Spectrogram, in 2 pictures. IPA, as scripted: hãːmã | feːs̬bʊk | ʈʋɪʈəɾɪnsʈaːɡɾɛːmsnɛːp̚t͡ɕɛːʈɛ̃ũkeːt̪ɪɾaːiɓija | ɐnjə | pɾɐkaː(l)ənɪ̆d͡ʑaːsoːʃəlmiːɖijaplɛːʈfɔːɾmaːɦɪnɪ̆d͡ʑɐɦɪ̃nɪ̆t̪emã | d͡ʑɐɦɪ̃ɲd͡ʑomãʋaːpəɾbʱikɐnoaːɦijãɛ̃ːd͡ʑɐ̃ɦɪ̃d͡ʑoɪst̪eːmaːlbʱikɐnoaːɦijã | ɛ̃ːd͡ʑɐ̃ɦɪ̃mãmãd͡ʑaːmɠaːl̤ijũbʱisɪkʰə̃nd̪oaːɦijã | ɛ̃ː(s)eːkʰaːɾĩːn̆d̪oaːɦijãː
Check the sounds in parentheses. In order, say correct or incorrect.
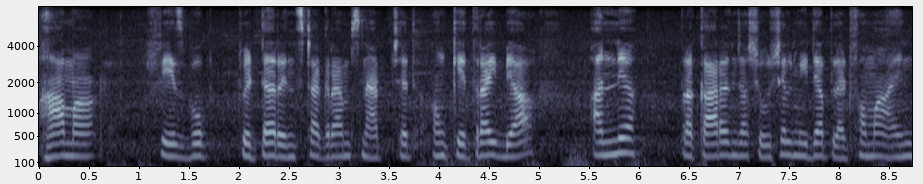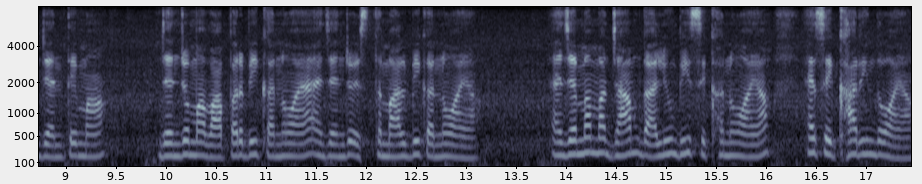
incorrect: ɾ, correct

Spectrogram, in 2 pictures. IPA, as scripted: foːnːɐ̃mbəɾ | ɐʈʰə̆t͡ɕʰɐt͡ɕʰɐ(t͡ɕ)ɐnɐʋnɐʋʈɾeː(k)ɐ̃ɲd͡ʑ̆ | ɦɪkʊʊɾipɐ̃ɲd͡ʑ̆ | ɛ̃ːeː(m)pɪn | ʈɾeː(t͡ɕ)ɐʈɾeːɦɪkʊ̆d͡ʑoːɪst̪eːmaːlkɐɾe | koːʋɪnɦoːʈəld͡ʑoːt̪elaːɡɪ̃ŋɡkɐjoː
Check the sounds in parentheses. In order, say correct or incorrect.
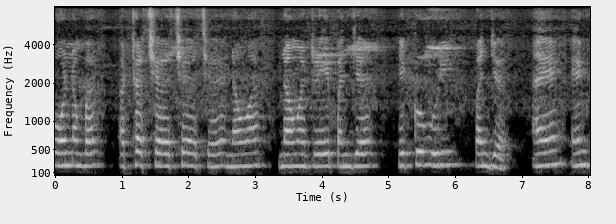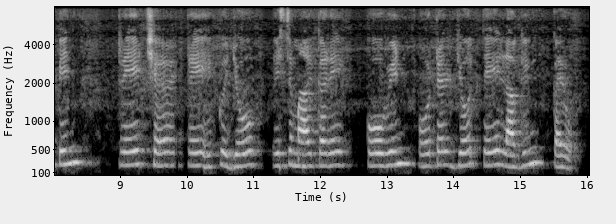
incorrect: t͡ɕʰ, incorrect: p, correct, incorrect: t͡ɕʰ

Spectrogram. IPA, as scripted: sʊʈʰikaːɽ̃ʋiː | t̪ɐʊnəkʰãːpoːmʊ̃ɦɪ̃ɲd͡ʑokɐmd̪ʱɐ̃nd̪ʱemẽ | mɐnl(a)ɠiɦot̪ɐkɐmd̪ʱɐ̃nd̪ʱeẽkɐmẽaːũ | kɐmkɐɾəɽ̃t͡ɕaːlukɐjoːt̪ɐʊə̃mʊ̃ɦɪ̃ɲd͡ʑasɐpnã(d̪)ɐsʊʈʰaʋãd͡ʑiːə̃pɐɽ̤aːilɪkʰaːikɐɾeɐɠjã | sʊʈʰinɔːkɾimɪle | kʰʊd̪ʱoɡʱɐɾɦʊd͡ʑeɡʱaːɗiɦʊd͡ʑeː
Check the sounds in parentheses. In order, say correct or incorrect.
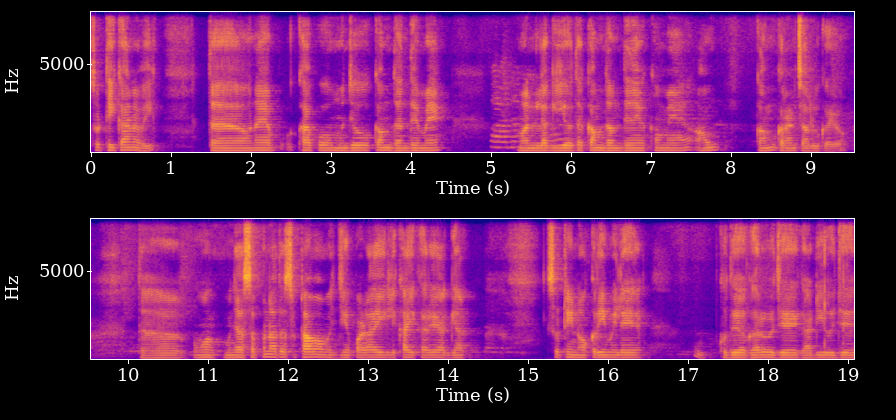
incorrect: ɐ, incorrect: t̪

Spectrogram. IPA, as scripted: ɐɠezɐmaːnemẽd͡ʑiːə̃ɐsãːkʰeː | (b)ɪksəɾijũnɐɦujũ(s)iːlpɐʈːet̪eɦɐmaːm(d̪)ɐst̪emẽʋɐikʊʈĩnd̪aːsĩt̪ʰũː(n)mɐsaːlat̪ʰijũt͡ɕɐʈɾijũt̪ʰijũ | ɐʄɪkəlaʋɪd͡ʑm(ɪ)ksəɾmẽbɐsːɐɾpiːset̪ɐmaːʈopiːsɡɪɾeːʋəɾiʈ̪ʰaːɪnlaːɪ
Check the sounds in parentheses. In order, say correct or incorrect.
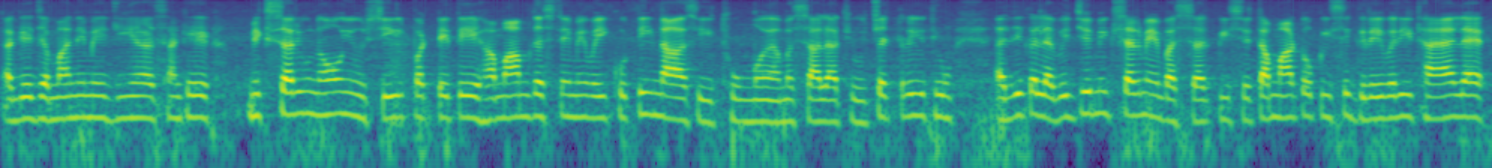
incorrect: m, correct, correct, incorrect: m, correct

